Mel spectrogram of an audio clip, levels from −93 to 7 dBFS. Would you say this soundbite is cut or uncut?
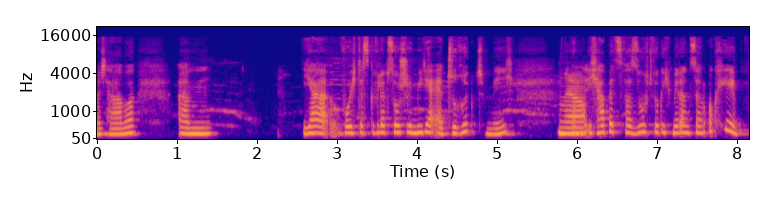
uncut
